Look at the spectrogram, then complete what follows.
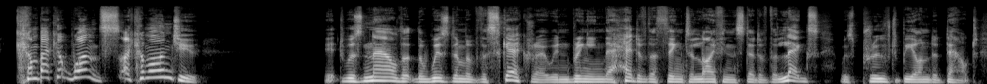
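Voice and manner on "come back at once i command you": very high, scared, frightened cry. Tip, clinging to a chimney, calls after a thing flying off; frightened cry. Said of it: "cried Tip in a frightened voice".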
